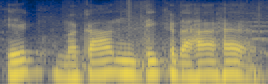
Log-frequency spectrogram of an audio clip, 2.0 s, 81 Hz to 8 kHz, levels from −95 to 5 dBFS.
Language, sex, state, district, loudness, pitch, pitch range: Hindi, male, Bihar, Patna, -13 LUFS, 140 Hz, 135-145 Hz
